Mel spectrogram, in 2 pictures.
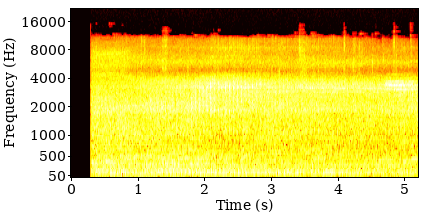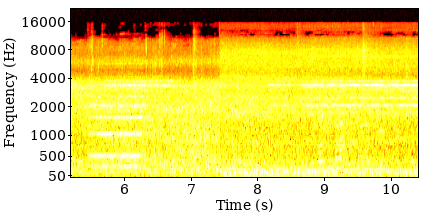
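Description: Street ambience of road traffic and indistinct voices, with a vehicle horn sounding once for most of a second about halfway through.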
